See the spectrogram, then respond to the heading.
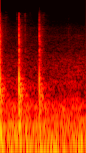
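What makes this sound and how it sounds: Four quick, light ticks, each gone almost at once with no ringing tail, over a low room hum. The sound is thin and papery rather than metallic, as a molded plastic grille gives when tapped with a fingertip.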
